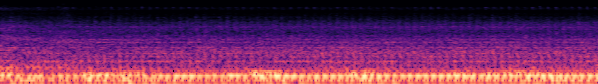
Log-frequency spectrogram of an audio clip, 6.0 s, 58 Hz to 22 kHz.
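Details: TVS Apache RTR 160 4V single-cylinder bike idling and revving with light fast tappet ticking over engine note, suspected valve clearance. Engine ticking, cause not confirmed.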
